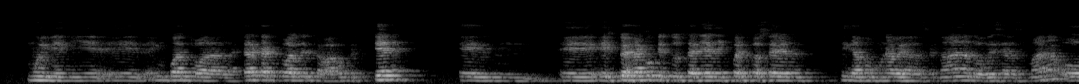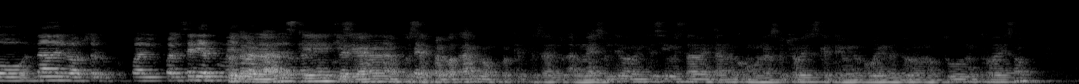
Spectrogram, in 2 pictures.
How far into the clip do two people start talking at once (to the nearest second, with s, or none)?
13 s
